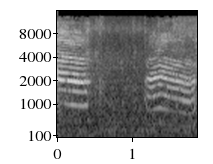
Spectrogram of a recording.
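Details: Two drawn-out meows from a pet cat, a short one followed by a longer, steady one after a brief pause, with faint room noise behind.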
